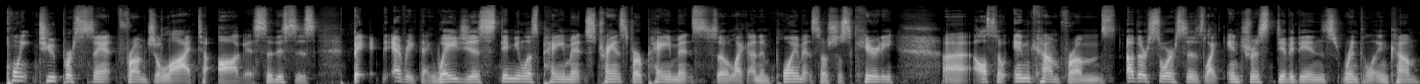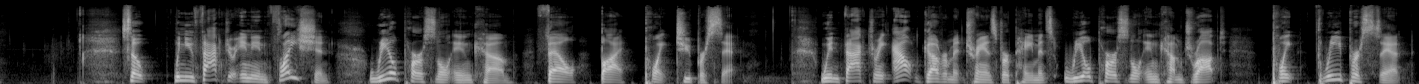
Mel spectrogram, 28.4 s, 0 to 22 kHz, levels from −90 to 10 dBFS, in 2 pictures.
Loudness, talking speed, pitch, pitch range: -21 LUFS, 115 wpm, 125 Hz, 110-140 Hz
